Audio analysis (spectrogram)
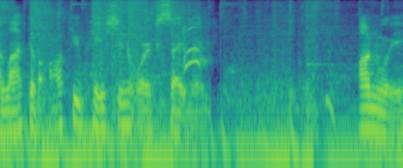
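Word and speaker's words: ennui: I've never heard Enoi. Enoi, huh? I'm going to search that up. Enoi. Listeness and dissatisfaction arise in a lack of occupation or excitement. Unwe.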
